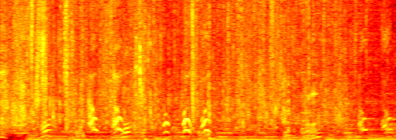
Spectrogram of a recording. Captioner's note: dog barks; water splashing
